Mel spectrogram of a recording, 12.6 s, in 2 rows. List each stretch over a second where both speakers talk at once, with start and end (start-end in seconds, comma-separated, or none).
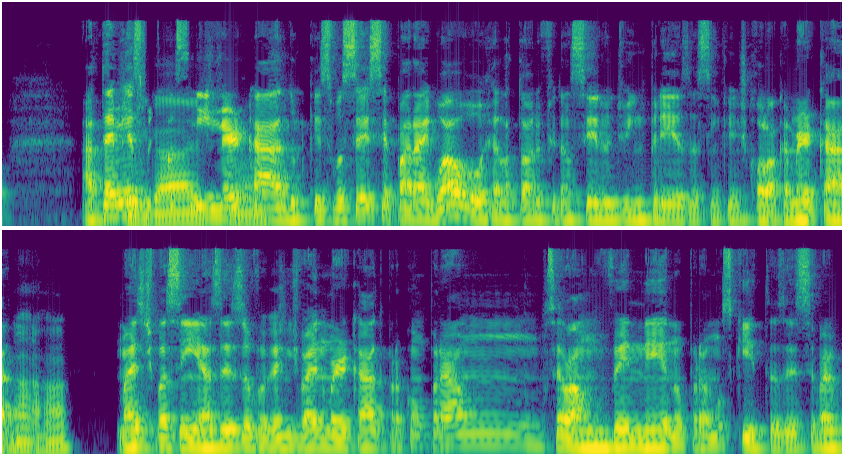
0.9-2.2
